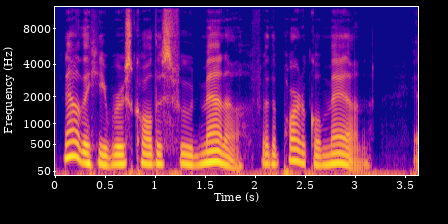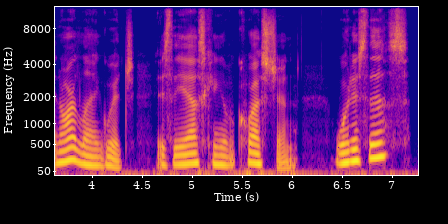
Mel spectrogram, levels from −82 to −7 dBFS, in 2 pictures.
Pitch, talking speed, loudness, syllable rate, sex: 160 Hz, 190 wpm, -17 LUFS, 5.1 syllables/s, female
